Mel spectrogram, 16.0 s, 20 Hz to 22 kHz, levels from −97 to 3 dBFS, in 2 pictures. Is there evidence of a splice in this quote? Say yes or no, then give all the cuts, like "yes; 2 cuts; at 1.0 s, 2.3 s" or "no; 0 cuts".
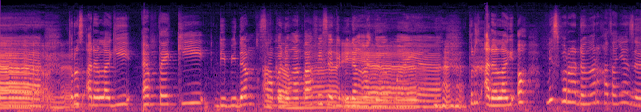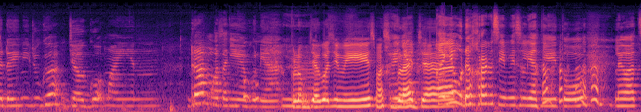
no; 0 cuts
